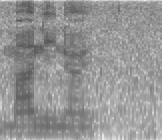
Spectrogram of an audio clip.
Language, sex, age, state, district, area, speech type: Bodo, female, 30-45, Assam, Chirang, rural, read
